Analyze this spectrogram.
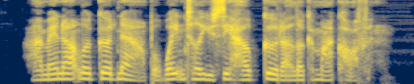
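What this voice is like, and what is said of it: Elvis impression. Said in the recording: “You have a better Elvis impersonation than me”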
